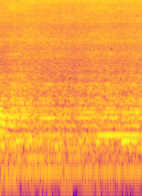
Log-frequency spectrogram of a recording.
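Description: Native American (Choctaw) flute music playing in the background, held notes changing pitch, over a steady hiss.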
